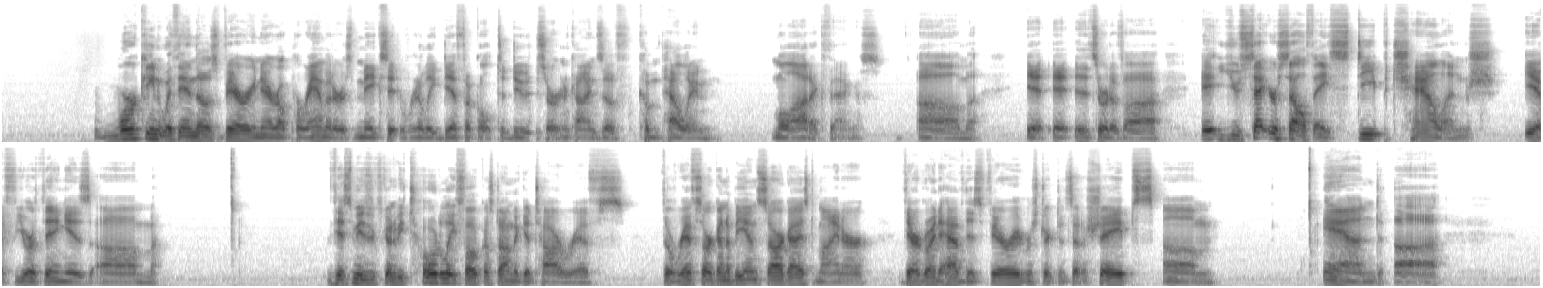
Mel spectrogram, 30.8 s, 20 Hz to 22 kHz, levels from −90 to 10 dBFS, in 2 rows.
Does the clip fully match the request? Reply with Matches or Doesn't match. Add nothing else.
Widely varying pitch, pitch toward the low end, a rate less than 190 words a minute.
Matches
